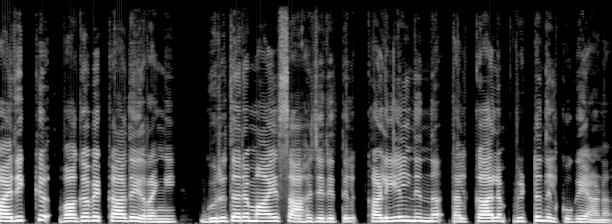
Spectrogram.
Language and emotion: Malayalam, neutral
